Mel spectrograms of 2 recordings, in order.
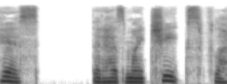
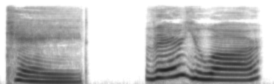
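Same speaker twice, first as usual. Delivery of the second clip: slow, higher sultry woman's call; sultry female voice; 5 semitones higher, 3 dB louder, much slower than usual. Acted. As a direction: purr it out slowly, like a biker chick. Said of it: "a sexy female voice fills my ears".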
